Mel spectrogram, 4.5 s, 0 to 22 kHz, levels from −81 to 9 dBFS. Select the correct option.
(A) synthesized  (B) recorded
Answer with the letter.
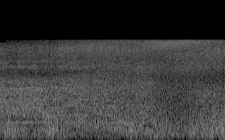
B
